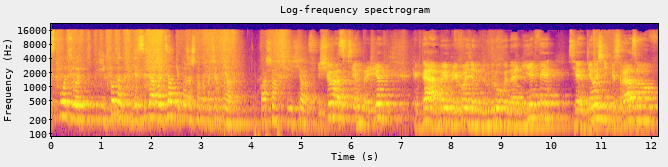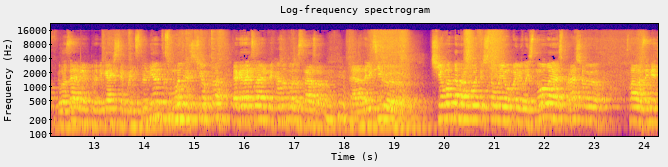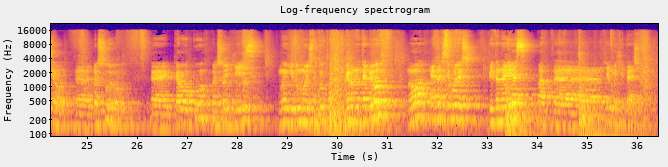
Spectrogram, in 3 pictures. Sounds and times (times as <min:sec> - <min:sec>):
Speech: 0:00.0 - 0:36.2.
